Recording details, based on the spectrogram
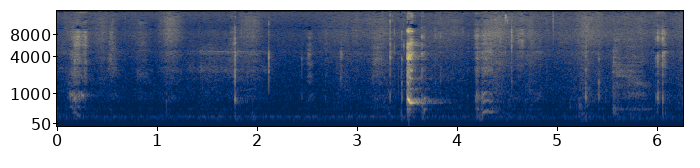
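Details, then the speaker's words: Infant boy hiccuping repeatedly in a quiet room amid soft fussing and babbling while his mother talks to him; several short, abrupt catching sounds; hiccups. "hiccups again hiccups again hey tops again"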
